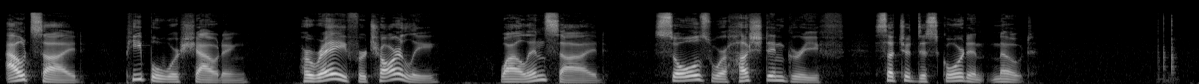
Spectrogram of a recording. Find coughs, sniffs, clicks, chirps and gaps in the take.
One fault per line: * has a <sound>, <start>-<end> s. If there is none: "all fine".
* has a tap, 11.6-11.8 s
